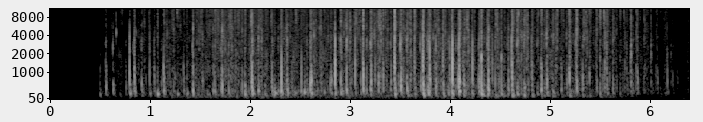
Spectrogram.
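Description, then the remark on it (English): The hooves of Master Hindley's best horse, taken by Heathcliff, clatter in a fast, steady clip-clop, beginning abruptly and continuing for several seconds before gradually softening as the horse rides off. No voices. “Heathcliff's taken Master Hindley's best horse and he's gone.”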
